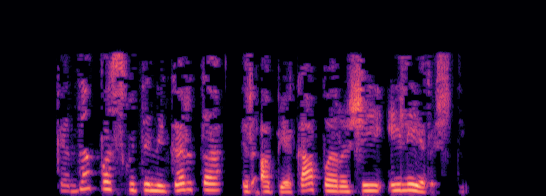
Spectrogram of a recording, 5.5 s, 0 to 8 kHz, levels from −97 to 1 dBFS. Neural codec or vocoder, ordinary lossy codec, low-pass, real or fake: none; MP3, 24 kbps; 7.2 kHz; real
